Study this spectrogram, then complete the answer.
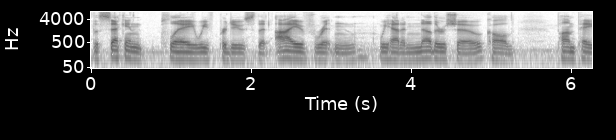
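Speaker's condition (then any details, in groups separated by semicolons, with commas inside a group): No condition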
